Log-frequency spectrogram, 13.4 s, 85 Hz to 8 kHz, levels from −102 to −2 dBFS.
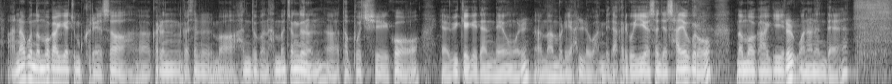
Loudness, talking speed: -22 LUFS, 300 characters per minute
